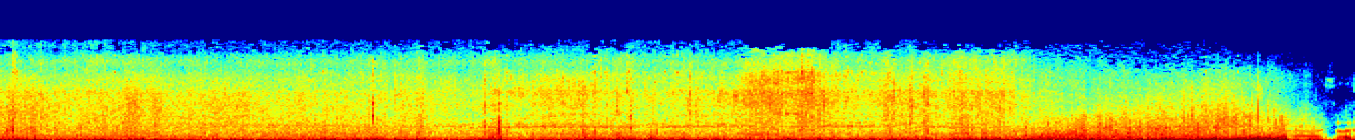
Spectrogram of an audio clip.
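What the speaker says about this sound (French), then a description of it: "Chaque rafale est plus forte que la précédente." Strong winter wind gusts sweep the Icelandic highlands at a bikepacking camp, a constant loud roar with heavy buffeting against the microphone and no letup.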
